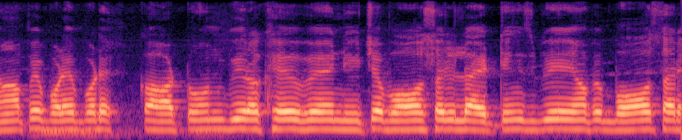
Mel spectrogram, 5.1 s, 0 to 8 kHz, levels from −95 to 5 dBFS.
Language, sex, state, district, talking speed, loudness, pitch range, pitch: Hindi, male, Haryana, Jhajjar, 235 wpm, -13 LUFS, 150-155 Hz, 155 Hz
